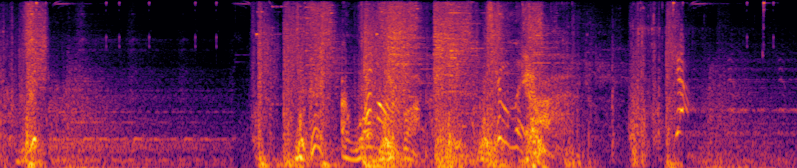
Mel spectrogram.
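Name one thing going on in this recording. A sword clangs and slashes against a creature in quick blows.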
